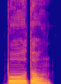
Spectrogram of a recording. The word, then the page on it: 波动: bō dòng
